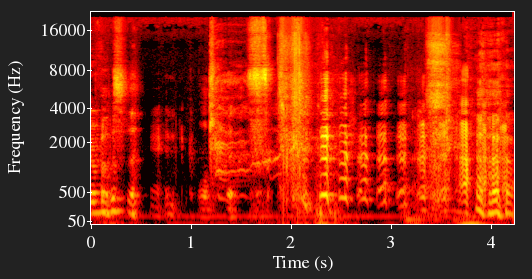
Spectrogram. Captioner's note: laughter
